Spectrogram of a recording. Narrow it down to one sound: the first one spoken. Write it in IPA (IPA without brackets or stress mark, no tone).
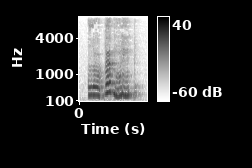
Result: ðˤ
